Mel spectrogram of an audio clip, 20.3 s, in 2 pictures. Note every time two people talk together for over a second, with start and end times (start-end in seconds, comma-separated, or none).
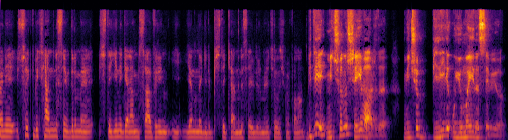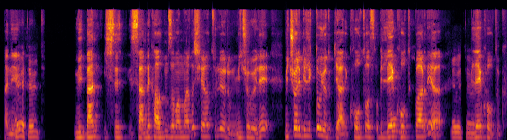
none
